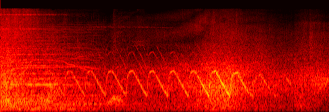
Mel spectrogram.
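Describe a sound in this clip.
A police siren wails in quick warbles.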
